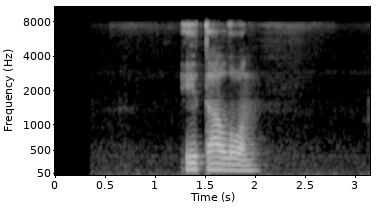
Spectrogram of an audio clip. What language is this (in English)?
Russian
